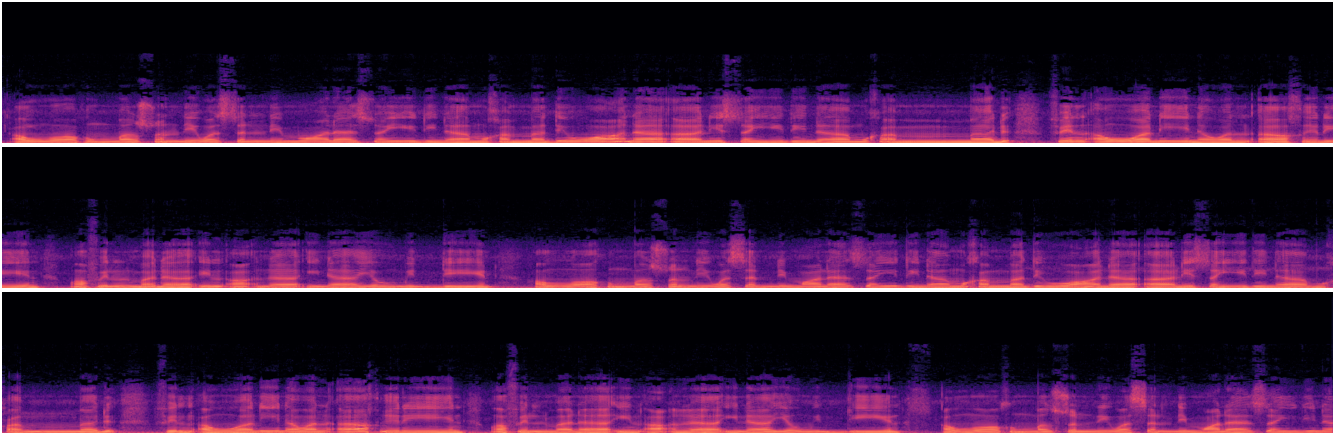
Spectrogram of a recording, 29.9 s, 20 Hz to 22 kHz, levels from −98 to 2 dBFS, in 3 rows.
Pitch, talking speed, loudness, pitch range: 170 Hz, 85 wpm, -25 LUFS, 160-185 Hz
